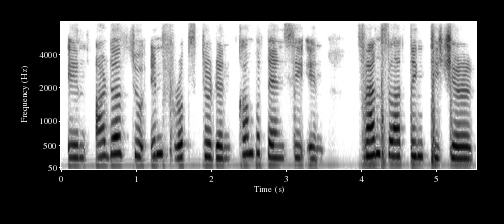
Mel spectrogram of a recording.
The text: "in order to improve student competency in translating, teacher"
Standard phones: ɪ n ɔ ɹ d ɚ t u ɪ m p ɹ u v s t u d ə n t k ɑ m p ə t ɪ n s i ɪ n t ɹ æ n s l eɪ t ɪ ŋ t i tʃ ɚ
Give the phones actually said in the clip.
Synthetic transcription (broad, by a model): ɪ n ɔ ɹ d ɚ t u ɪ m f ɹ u p s t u d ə n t k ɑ m p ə t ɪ n s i ɪ n t ɹ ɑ n s l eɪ t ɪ ŋ t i tʃ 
